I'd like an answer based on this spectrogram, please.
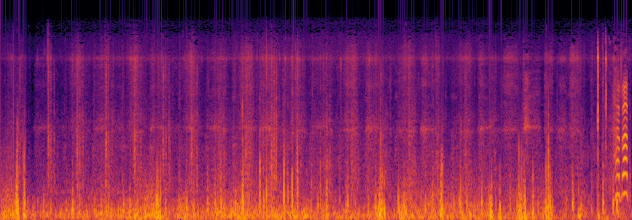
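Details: Percheron mare cantering across a cross-country course at the Horse Park of New Jersey, heard from the rider's helmet camera: continuous rhythmic hoof thumps over wind noise, with a brief spoken word near the end.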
